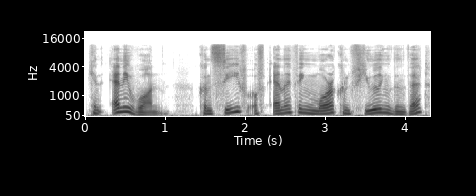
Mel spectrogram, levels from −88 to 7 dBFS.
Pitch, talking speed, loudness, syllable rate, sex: 140 Hz, 140 wpm, -21 LUFS, 4.9 syllables/s, male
